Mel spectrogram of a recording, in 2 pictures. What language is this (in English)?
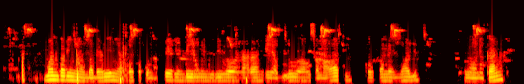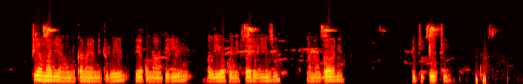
Swahili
